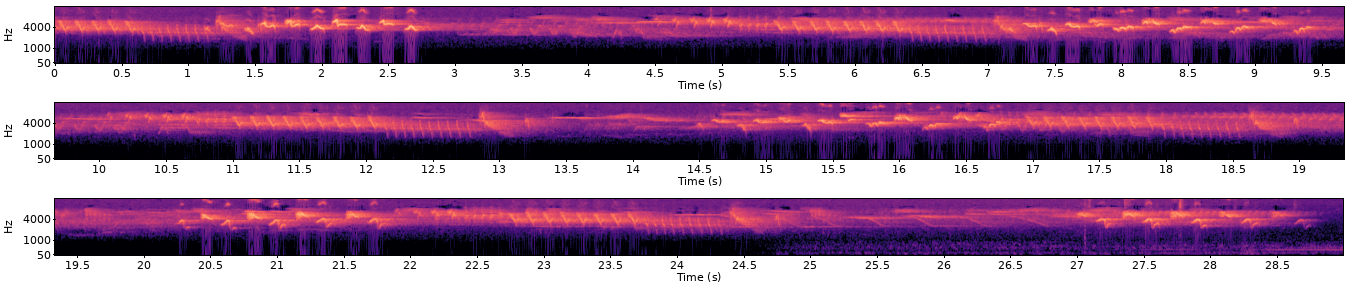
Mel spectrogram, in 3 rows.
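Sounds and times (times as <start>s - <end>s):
birds singing: 0.0s - 29.0s
faint low rumble: 24.7s - 29.0s.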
